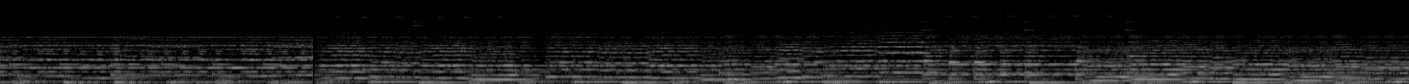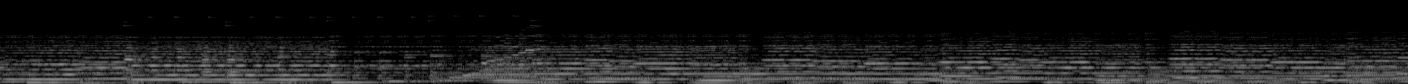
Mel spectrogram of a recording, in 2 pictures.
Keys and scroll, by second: 24.6-25.2 typing.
